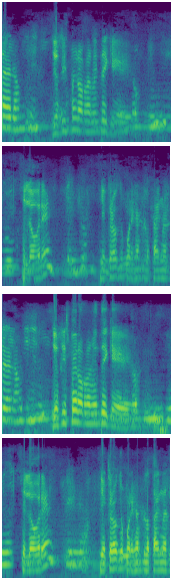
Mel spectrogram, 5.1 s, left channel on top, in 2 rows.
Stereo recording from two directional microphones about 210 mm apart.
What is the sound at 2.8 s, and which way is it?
Speech, 20° right (ahead or behind).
